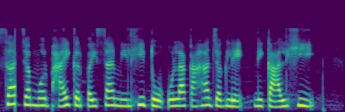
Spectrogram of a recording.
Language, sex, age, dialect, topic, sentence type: Chhattisgarhi, female, 18-24, Northern/Bhandar, banking, question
